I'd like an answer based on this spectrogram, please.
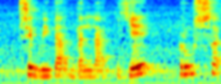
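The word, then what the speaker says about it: Е: La Ye è un po' particolare perché all'inizio di una parola si legge come ye, con ye all'inizio, ye. Però quando sta dopo una consonante suona come una E normalissima italiana.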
